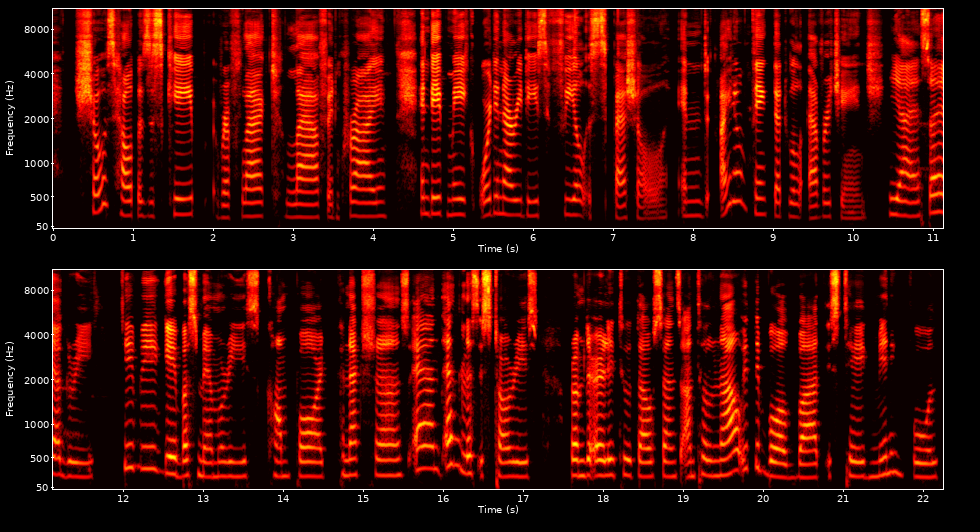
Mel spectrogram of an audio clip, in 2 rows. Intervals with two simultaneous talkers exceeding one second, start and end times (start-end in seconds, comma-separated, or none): none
